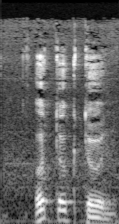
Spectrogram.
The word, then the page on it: local: American English; [ˈloʊkl]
